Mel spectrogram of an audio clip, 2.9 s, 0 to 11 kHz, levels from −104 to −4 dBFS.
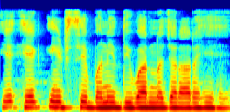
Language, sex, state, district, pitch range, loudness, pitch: Hindi, male, Jharkhand, Ranchi, 150-160 Hz, -12 LUFS, 150 Hz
